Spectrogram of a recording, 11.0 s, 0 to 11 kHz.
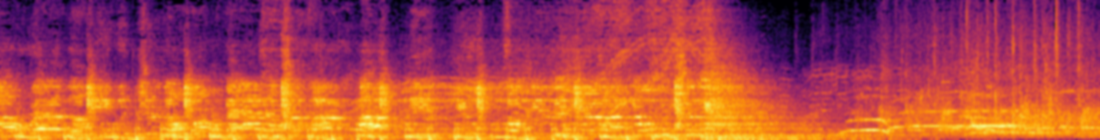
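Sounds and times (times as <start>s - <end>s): dance music: 0.0s - 8.4s
audience clapping: 8.4s - 11.0s.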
